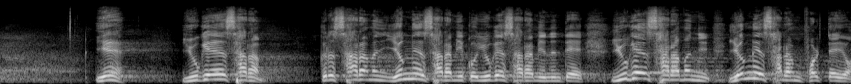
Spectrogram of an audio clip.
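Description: A man sings loudly through loudspeakers in a large echoing hall.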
